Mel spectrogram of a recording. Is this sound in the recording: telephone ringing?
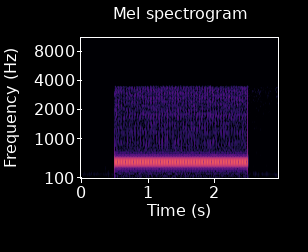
yes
